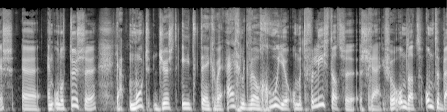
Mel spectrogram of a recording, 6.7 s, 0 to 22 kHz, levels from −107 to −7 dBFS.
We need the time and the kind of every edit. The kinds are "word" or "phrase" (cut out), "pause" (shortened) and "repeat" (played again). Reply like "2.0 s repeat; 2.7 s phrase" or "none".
none

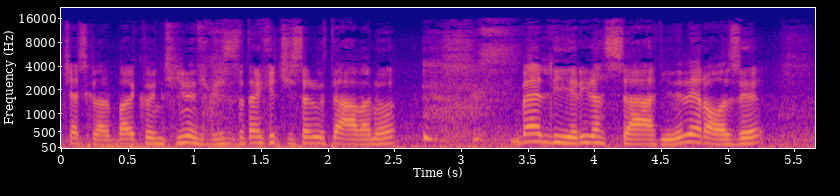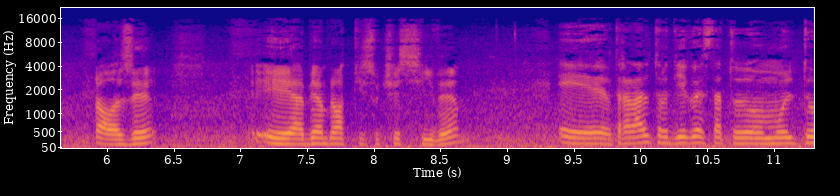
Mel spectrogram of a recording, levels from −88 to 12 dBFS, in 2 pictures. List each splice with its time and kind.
4.5 s word; 5.9 s repeat; 7.7 s phrase

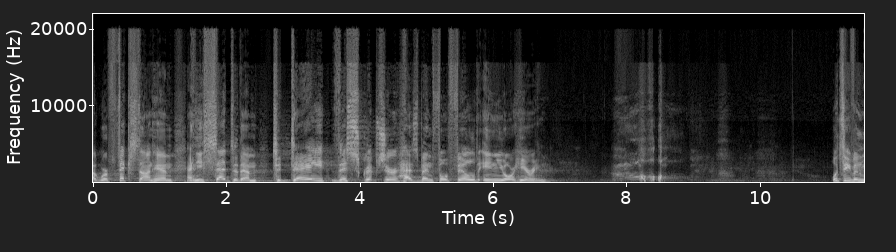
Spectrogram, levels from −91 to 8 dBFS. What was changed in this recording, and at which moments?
none

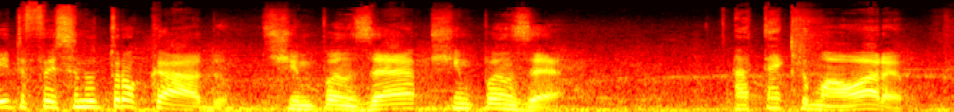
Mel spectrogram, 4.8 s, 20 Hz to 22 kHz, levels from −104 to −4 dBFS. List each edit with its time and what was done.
2.2 s word

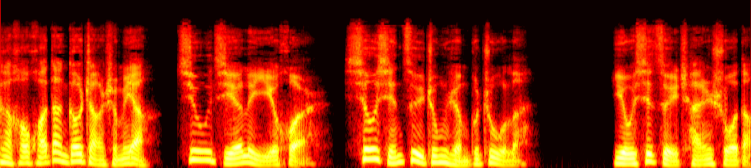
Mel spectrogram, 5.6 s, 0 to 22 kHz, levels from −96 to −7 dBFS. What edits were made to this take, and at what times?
1.3 s pause; 2.5 s pause

